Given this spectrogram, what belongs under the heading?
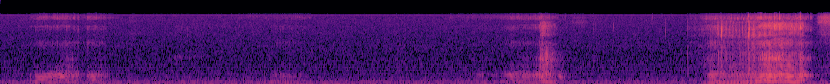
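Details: Person snoring as usual: low rattling snores recur every few seconds, the last one louder and longer, over a steady low hum.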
